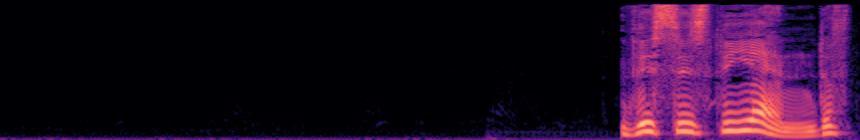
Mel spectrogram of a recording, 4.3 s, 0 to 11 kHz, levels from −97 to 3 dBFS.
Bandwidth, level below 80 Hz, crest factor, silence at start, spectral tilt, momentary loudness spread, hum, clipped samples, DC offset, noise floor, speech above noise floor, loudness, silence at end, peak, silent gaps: 10.5 kHz; -68 dBFS; 20 dB; 3.1 s; -4.5 dB/octave; 8 LU; none; under 0.1%; under 0.1%; -83 dBFS; 64 dB; -18 LUFS; 0.05 s; -4 dBFS; none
